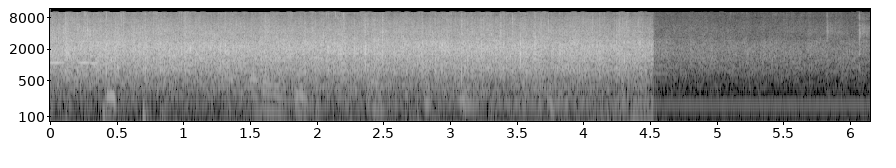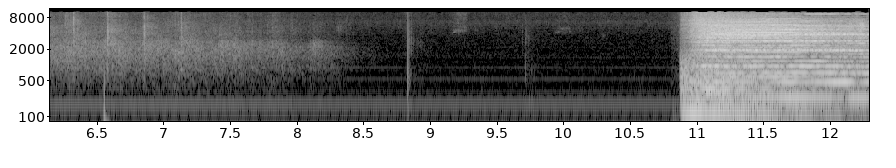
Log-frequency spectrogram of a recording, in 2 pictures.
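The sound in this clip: Audience applause welcoming a guest introduced as a colonel: loud, dense clapping for several seconds that then thins out and fades to near silence, before a sudden loud burst of other sound cuts in at the end.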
